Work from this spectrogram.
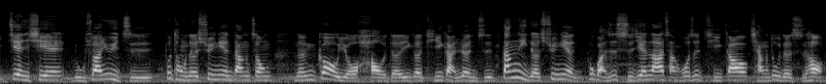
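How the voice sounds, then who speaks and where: A man's voice: sits high, slight background noise. A man with a Taiwanese Mandarin accent, hosting and coaching runners in an upbeat, explanatory way. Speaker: running coach and host. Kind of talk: instructional video podcast. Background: faint music.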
